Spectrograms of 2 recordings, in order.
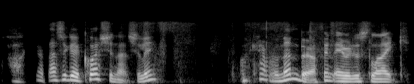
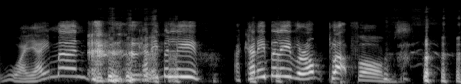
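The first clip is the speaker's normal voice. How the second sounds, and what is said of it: Put-on Geordie accent. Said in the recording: “I want bloody Geordie accent.”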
